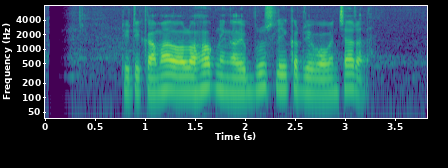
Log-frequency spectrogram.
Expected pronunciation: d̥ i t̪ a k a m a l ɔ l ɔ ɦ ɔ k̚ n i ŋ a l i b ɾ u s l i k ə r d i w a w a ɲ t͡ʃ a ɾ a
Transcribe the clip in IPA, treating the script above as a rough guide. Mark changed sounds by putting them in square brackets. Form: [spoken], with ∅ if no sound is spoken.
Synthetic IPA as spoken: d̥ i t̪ [i] k a m a l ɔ l ɔ ɦ ɔ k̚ n i ŋ a l i b ɾ u s l i k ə r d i w a w a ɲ t͡ʃ a ɾ a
